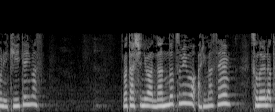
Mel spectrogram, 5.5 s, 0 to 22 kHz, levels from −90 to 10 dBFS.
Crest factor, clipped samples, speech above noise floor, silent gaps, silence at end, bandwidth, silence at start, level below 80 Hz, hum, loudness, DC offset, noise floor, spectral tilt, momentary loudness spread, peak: 14 dB; under 0.1%; 44 dB; none; 0 s; 6.6 kHz; 0 s; -62 dBFS; none; -21 LUFS; under 0.1%; -64 dBFS; -4.5 dB/octave; 10 LU; -8 dBFS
